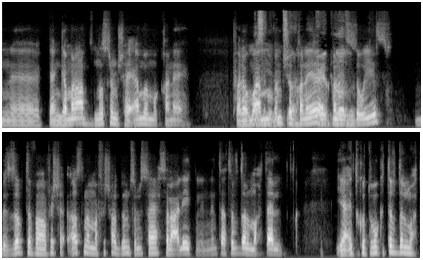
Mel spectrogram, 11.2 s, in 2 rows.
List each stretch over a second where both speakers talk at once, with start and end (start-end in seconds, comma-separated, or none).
3.2-4.8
